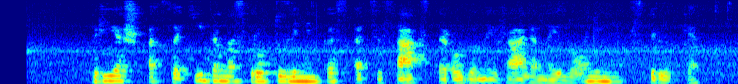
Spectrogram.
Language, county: Lithuanian, Vilnius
